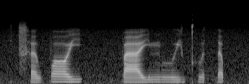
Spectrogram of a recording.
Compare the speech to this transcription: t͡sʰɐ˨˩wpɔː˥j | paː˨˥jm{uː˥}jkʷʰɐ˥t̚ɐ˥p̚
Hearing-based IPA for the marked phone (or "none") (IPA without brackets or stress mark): uː˧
